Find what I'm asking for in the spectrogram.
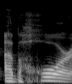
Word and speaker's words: abhor: It's kind of a weird word too, because we are kind of pronouncing the H, aren't we? – Yes, we do have to, right? You hit that H kind of hard, abhor.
